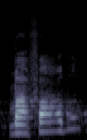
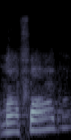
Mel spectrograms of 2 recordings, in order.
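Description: First: Real polite. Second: Soft, meek "My father?" of a servant; bow your voice like a humble servant; real polite. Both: Acted. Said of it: "real polite".

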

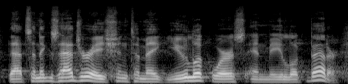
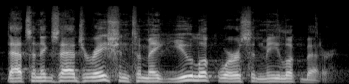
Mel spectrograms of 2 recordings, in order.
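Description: Both takes have the same delivery.

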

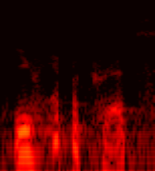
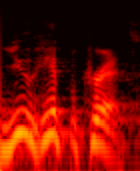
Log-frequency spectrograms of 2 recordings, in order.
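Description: First: Soft, subdued reproach; rebuke turned inward. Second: Raised, higher voice in sharp rebuke; worked-up rebuke. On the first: Jesus to us as the audience, quiet reproach. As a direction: say the accusation quietly, without railing. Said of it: "we're the audience that Jesus". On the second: Jesus to the Pharisees while disciples look on, worked-up rebuke. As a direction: rail at them, loud and high. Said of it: "maybe even yelling when he said". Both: Acted.

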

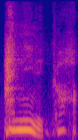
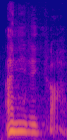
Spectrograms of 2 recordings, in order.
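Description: First: Said in the usual way. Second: Softer, settled repeat of "I needed God."; soft echo. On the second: Real, not acted. Echoing his conclusion to the listeners, softer. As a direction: let "I needed God." fall away quietly.

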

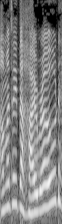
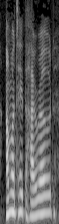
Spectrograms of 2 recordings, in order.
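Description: First: Louder, rising and determined; a louder, decided take on the high road; resolute declaration. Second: Said in the usual way. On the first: Retold or imitated. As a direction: announce the choice with resolve. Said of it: "But I was like". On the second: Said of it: "I was like".

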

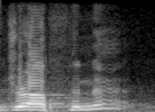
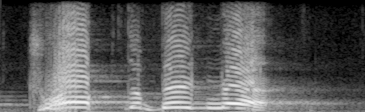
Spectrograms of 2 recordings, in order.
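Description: First: Said in the usual way. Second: Slow, high, punched-out order; acted boss's shouted command; boss man yelling. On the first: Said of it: "The boss said". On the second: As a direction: yell each word to the crew. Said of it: "boss man yells".

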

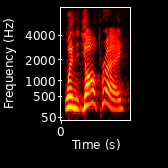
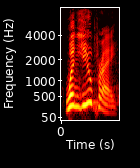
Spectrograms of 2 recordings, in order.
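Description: First: "y'all" drawn out slowly as the right word; stress on y'all. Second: "you" stressed, louder and slow. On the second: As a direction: press on "you" as the wrong reading. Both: Shown as a demonstration. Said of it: "not you".

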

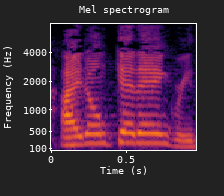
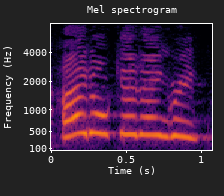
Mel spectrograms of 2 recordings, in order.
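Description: First: Said in the usual way. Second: Much higher, squeaky and defensive. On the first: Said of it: "They never say it that way". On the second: Shown as a demonstration. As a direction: squeak it out like you're denying it. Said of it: "always a high, squeaky, defensive voice".

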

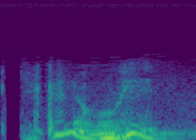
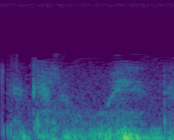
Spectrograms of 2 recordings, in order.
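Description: First: "You're gonna win" said out loud with weight on "gonna"; firm promise. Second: Unvoiced whisper of the promise. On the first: Retold or imitated. Coach firmly assuring his players in the huddle that they will win. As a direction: lean on "gonna" with certainty. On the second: Coach whispering to his beaten players in the huddle. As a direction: breathe it to them like a secret. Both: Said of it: "the coach looks at every single one of the players and says".

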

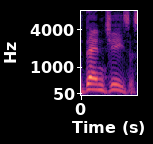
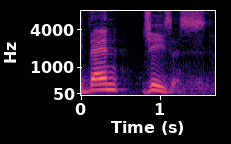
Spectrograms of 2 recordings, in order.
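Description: First: Said in the usual way. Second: "Then Jesus" drawn out slowly, stress on "Then"; slow emphatic Then Jesus. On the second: Shown as a demonstration. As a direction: lean on "Then", let "Jesus" follow slowly. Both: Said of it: "Say that with me".

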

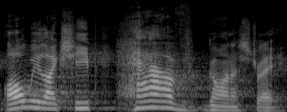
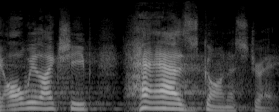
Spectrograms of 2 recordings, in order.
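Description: First: Slow line with "have" drawn out and punched; corrective stress on HAVE. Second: Slow line with "has" stretched out and punched; emphasis on HAS. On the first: Mother correcting her son's Bible verse, "have" firmly stressed. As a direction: lean hard and long on "have". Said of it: "Kathy would try to correct him". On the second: Little boy echoing his mother's correction, "has" proudly overstressed. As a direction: copy the emphasis, landing long on "has". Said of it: "he could get the emphasis on the word". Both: Retold or imitated.

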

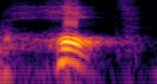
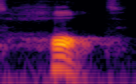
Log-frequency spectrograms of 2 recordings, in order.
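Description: First: Barked military command, loud and high; manly Marine voice. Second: More manly Marine voice. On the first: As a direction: snap it like a drill sergeant. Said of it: "in their most manly Marine voice". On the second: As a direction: plant your feet and bark it. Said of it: "even in his more manly voice". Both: Retold or imitated.

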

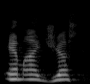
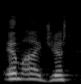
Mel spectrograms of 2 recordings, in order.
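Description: Both takes have the same delivery.

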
